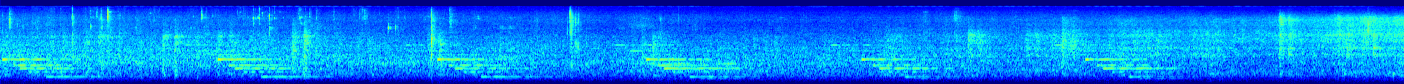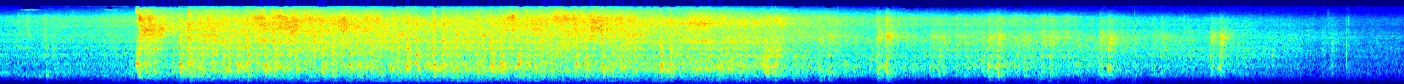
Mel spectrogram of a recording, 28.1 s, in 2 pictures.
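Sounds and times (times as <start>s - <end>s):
train passing with rushing noise: 0.0s - 28.0s
wheels clacking over rail joint: 15.4s - 27.7s.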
